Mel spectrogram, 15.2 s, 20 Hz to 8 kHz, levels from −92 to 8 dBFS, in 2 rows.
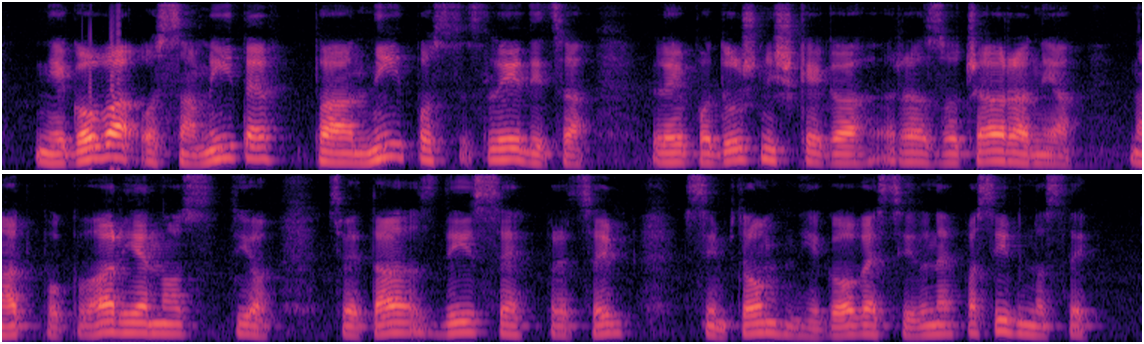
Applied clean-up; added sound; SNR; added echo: none; none; none; none.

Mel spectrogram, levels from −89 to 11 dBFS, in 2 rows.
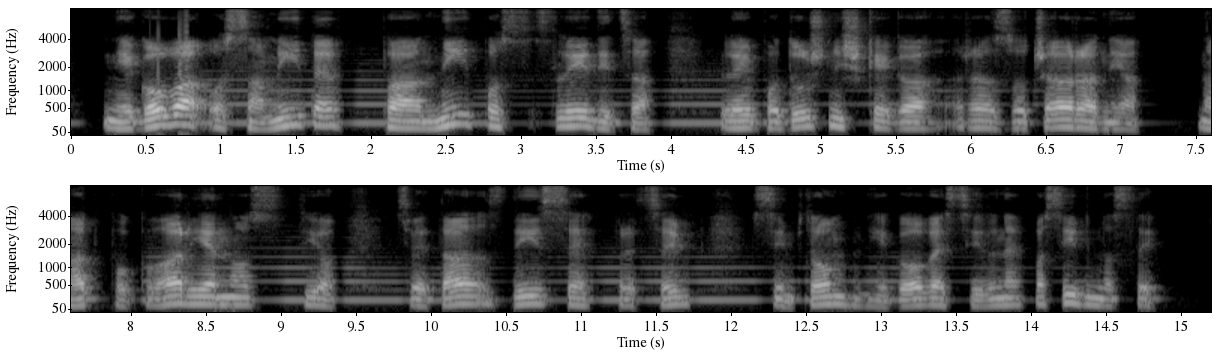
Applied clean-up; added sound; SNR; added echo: neural mask model RNNoise.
